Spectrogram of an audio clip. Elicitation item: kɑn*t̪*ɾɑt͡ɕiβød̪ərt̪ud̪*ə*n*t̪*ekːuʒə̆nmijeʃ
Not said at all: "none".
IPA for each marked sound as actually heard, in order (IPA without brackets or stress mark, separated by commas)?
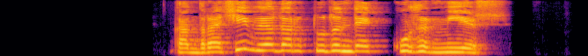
d̪, ə, d̪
